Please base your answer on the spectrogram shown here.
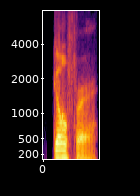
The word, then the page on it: gofer: American English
